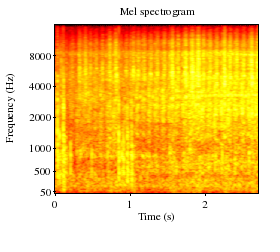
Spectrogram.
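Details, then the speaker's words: 1930s Ford Model A four-cylinder that sat over 20 years, first run after revival and first drive under its own power: clattery, uneven running with stumbles. It runs but still needs work. "still need a little bit of work but it's running all right we got her going that's awesome"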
